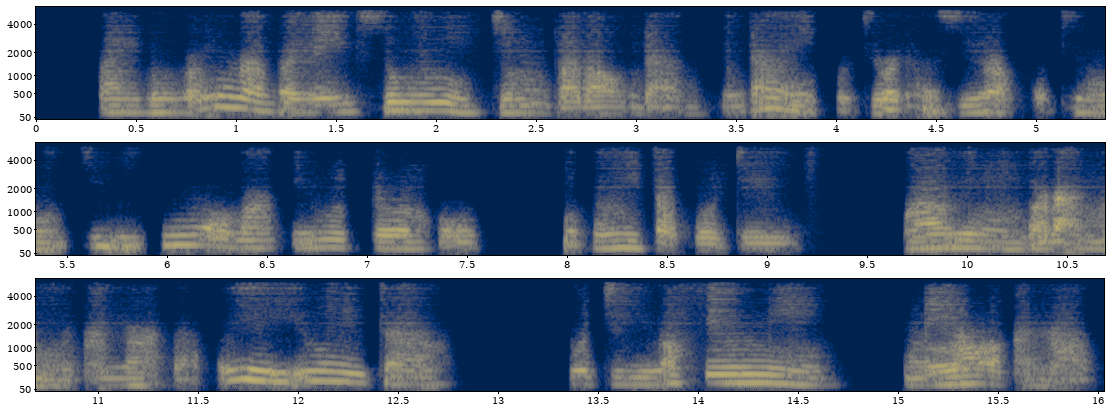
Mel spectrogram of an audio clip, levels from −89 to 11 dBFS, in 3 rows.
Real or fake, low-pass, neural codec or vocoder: fake; 5.4 kHz; codec, 44.1 kHz, 0.9 kbps, DAC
